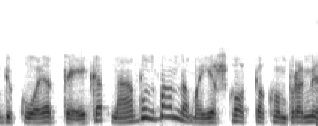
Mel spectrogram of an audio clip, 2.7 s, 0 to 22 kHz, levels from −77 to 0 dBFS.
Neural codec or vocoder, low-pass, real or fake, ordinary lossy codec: codec, 16 kHz, 8 kbps, FunCodec, trained on LibriTTS, 25 frames a second; 7.2 kHz; fake; MP3, 96 kbps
